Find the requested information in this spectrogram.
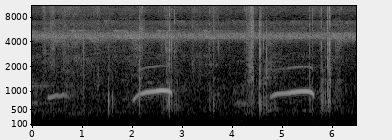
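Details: Baby female monkey left alone with her grandmother, calling for her mother: three tonal cries, one short and two long, rising and then slightly falling wails about three seconds apart, over a constant high insect hum and scattered clicks.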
